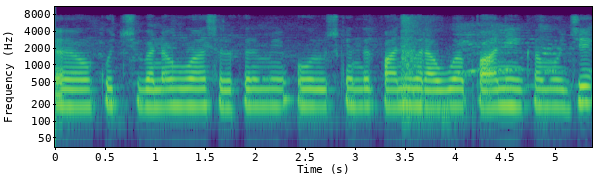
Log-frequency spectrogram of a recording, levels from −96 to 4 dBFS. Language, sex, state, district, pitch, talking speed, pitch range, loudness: Hindi, female, Himachal Pradesh, Shimla, 185 Hz, 155 wpm, 180-190 Hz, -19 LUFS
